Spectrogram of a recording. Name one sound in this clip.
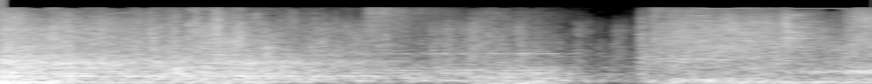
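A magical blast bursts with a rushing whoosh.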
